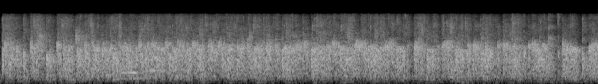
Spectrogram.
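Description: Church congregation applauding together in a dense, continuous burst of clapping that holds steady for several seconds, with no voices rising above it.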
